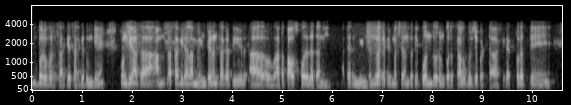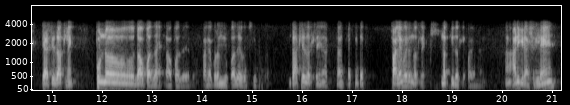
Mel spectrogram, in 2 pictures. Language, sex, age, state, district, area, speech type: Goan Konkani, male, 45-60, Goa, Bardez, urban, conversation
